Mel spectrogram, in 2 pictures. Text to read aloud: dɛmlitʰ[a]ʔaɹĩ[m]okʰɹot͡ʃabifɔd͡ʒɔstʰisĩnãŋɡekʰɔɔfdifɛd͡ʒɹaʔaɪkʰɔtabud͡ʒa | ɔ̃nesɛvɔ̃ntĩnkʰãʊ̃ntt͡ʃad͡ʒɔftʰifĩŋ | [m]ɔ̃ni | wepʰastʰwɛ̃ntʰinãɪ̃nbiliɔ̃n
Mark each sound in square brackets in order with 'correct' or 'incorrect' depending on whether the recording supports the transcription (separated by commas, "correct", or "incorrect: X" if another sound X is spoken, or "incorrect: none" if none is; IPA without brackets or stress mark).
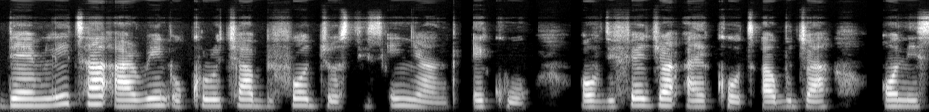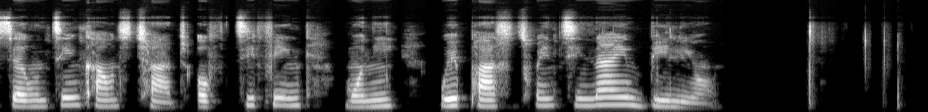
correct, incorrect: n, correct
